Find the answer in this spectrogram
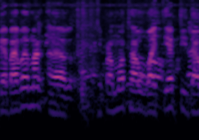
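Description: A man speaking in a steady stream of talk.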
